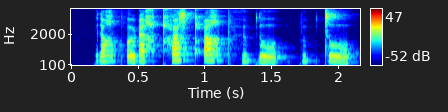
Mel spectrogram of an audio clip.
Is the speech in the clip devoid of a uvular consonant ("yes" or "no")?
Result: no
